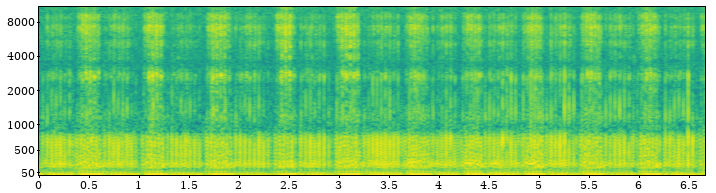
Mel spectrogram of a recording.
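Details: A house cat snores with a gravelly, buzzing rumble, each breath a distinct swell about every 0.6 seconds, the drone unbroken and clean.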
